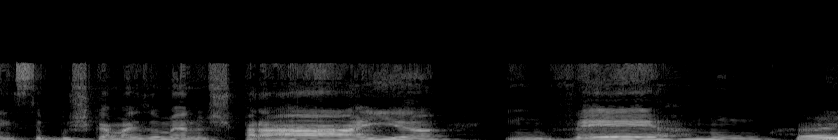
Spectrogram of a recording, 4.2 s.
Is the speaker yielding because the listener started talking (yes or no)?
yes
